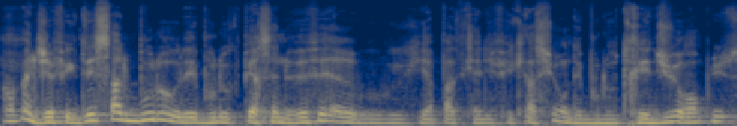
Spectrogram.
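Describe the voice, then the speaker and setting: At a fairly quick pace, a man talks in a medium-pitched, dark, mellow voice that is somewhat breathy, with ordinary pitch variation. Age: 30s. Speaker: defendant in court. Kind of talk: interview.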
